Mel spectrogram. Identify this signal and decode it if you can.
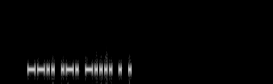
Morse code, heard as a keyed tone, about 46 wpm, 700 Hz. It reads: ZR6EE
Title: DXCC-100 Call Signs - 5 Characters - Repeated 2x - 50wpm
